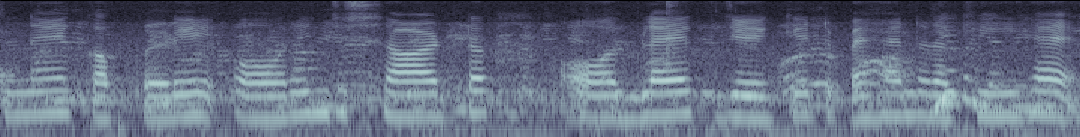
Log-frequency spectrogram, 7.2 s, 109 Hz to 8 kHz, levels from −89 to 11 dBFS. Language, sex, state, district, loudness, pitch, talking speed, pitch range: Hindi, female, Madhya Pradesh, Dhar, -18 LUFS, 210 Hz, 85 wpm, 200-220 Hz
